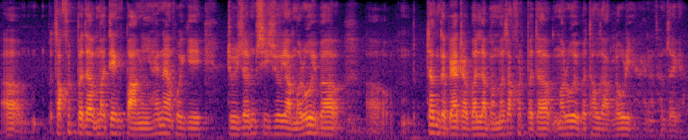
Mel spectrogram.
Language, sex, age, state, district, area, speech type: Manipuri, male, 18-30, Manipur, Imphal West, urban, spontaneous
